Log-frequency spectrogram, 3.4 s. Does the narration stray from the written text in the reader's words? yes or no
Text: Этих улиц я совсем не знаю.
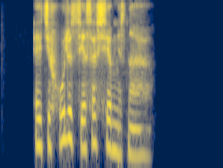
no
